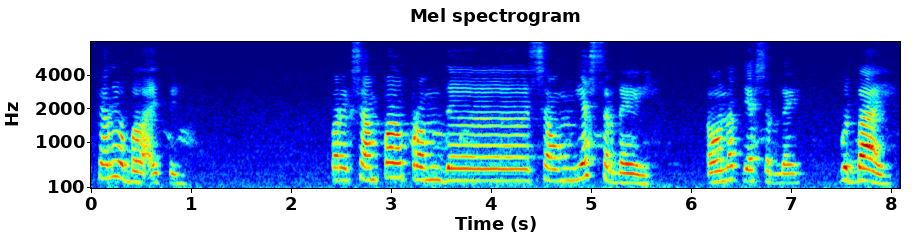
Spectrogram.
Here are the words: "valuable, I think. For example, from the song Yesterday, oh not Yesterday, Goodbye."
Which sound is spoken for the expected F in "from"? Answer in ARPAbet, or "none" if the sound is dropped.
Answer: P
